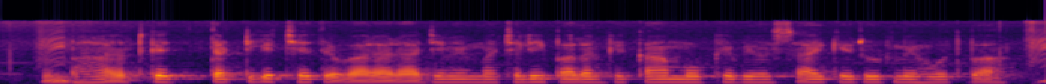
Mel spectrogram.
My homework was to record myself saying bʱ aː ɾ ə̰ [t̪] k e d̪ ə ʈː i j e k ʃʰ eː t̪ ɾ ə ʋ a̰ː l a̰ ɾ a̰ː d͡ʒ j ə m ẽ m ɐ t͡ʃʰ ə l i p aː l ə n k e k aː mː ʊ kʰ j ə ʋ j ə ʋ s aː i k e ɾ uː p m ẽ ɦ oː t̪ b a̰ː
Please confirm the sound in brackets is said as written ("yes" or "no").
yes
